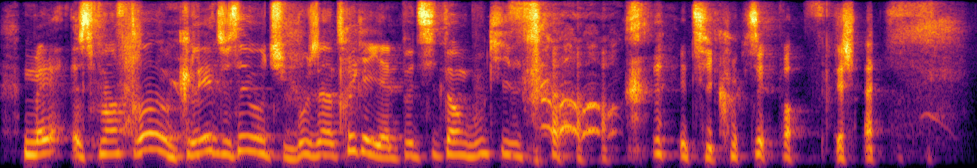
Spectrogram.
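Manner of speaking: high-pitched, laughing through the words.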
